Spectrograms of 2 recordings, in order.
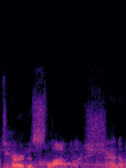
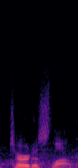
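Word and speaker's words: Terdoslavich: Turtislavich. Joey Turtislavich. Right. Basically, they said that it's pronounced just the way it sounds. Okay. T-E-R-D-O. Turtislavich. The way it looks.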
